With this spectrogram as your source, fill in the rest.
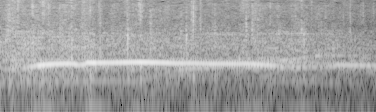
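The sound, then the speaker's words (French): A stadium crowd gives a sustained ovation at a European Championship football match, a tribute in the tenth minute to a player who had suffered cardiac arrest. Dense, steady applause and crowd roar fill the whole stretch. “mais surtout par l'ovation à la dixième minute pour Christian Eriksen”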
